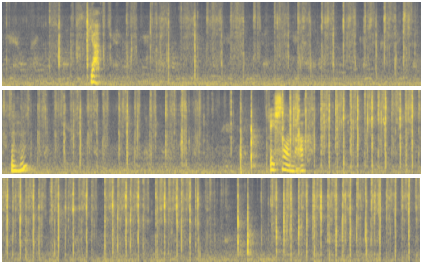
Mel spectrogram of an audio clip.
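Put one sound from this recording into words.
Cards riffle and snap as they are shuffled.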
